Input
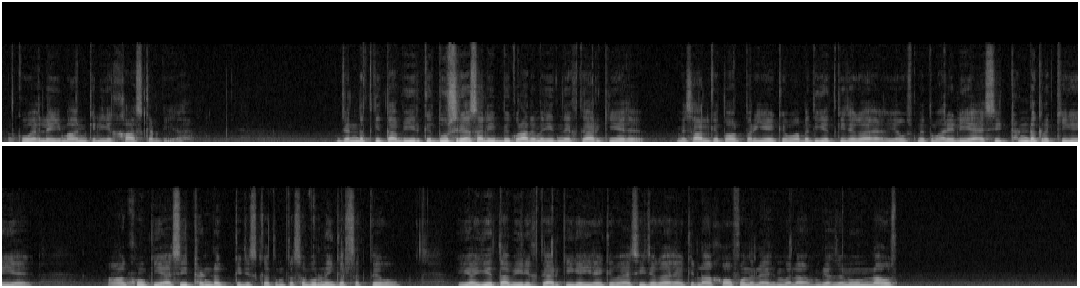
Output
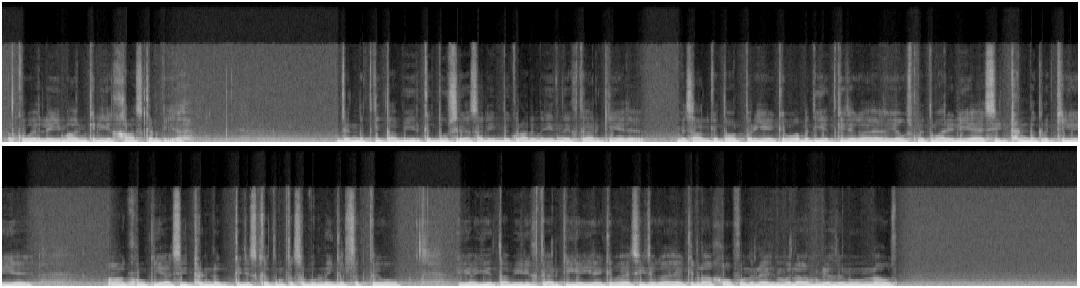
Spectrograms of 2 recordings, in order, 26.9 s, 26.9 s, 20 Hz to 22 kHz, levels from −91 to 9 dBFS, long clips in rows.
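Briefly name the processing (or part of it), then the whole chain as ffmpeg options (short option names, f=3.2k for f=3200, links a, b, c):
mastering chain: -filter_complex "[0:a]equalizer=f=1.4k:t=o:w=1.4:g=-2.5,acrossover=split=140|350[a][b][c];[a]acompressor=threshold=-41dB:ratio=4[d];[b]acompressor=threshold=-37dB:ratio=4[e];[c]acompressor=threshold=-46dB:ratio=4[f];[d][e][f]amix=inputs=3:normalize=0,acompressor=threshold=-39dB:ratio=2.5,tiltshelf=f=1.3k:g=3.5,asoftclip=type=hard:threshold=-29dB,alimiter=level_in=35.5dB:limit=-1dB:release=50:level=0:latency=1,volume=-1dB"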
